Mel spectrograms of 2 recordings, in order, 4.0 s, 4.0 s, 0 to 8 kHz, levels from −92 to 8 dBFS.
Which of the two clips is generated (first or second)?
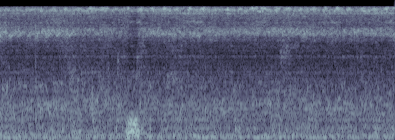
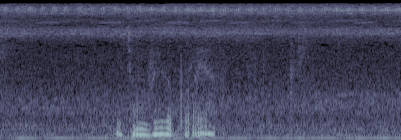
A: first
